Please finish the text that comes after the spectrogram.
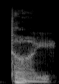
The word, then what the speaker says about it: ti: For example, a drawing of an arrow, pronounced tai in Sumerian, could also represent the word life, also tai.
